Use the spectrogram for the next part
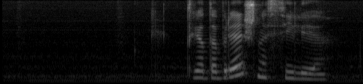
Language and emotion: Russian, neutral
